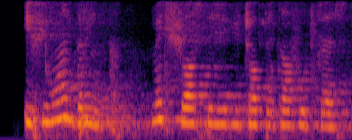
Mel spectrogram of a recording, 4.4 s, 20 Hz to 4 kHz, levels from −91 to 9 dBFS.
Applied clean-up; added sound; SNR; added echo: none; none; none; reverberation time 1.8 s.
